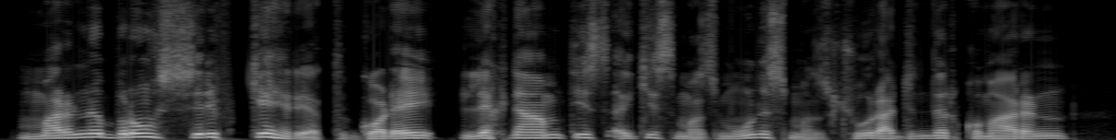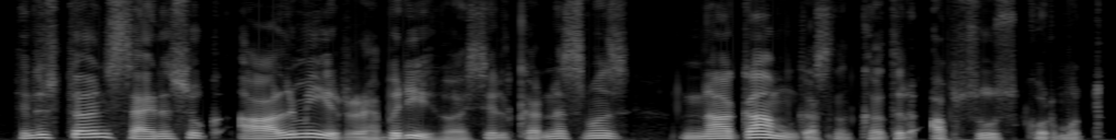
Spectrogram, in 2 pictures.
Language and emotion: Kashmiri, neutral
